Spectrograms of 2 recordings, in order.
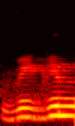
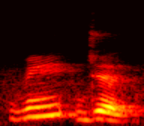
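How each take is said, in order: First: The middle consonant is a hard g sound. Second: The middle consonant is a soft j sound. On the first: The speaker calls it wrong. "विगिल नहीं पढ़ना इसे" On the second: The speaker calls it right. "इसे pronounce करेंगे विजल"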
